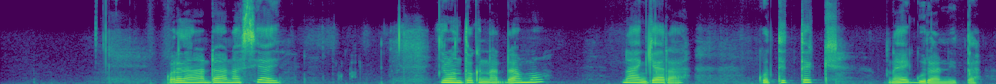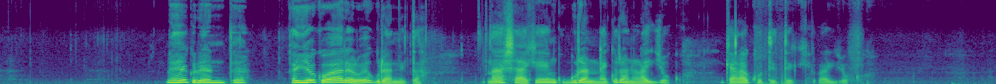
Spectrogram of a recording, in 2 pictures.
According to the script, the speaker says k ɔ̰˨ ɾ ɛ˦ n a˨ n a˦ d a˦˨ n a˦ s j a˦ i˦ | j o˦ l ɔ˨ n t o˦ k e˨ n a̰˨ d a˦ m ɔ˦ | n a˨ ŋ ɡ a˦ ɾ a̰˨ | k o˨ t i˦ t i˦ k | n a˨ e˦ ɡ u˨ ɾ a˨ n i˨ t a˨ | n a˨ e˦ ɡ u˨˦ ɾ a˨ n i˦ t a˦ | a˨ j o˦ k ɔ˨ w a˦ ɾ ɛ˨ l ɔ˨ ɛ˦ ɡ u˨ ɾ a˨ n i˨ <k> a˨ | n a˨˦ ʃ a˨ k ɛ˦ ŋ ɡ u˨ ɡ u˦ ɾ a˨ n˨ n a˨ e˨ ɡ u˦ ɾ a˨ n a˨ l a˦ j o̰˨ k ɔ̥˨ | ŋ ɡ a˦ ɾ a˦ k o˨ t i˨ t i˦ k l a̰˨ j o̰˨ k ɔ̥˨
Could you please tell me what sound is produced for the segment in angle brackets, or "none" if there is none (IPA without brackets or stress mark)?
t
